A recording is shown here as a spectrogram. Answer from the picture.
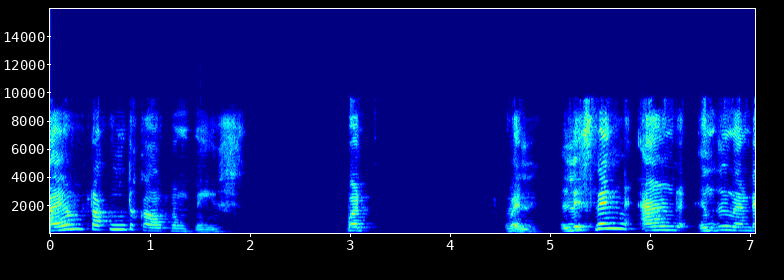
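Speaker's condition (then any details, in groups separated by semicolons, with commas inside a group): Encephalitis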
